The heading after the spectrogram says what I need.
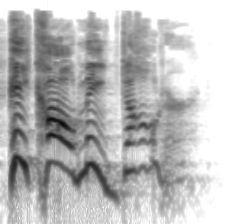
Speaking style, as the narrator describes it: she stands alone in the street and screams at the top of her lungs

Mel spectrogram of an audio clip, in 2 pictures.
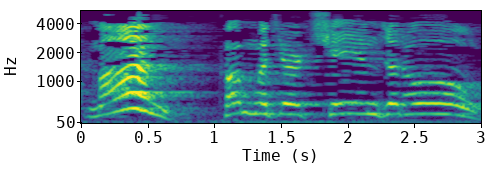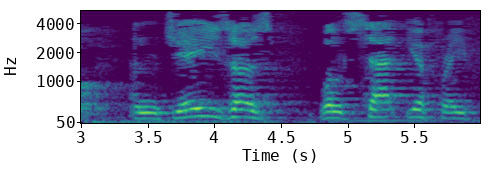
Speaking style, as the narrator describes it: as quick as a flash, Moody shouted back

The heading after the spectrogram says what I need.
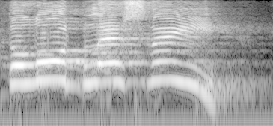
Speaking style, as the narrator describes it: they then shouted back

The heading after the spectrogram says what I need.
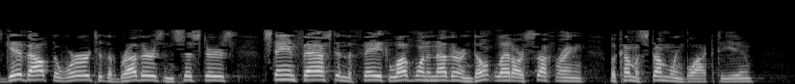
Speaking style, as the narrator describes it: Perpetua called out to some grieving friends

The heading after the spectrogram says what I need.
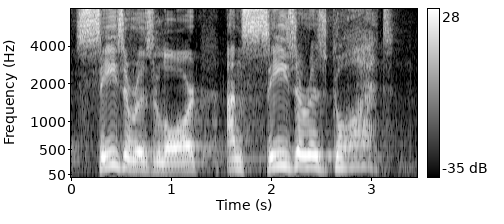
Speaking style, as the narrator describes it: they would have cried out

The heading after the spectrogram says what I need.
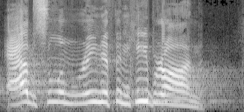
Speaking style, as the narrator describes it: the people are to shout

